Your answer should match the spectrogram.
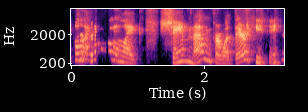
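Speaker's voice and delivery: high, put-on voice of her squeamish self; mock protest. Guest answering her nutritionist in a high mock protest. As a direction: pitch it up, protesting politely.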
